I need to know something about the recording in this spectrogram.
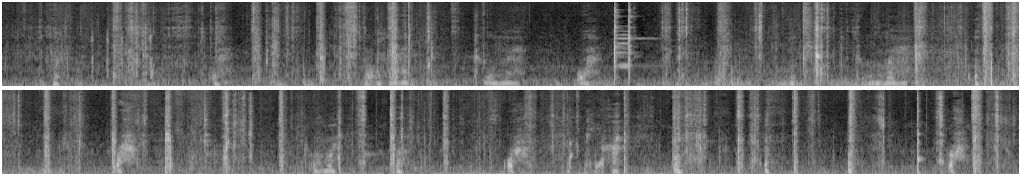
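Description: A small metal trowel scrapes and digs into dry, stony soil.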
